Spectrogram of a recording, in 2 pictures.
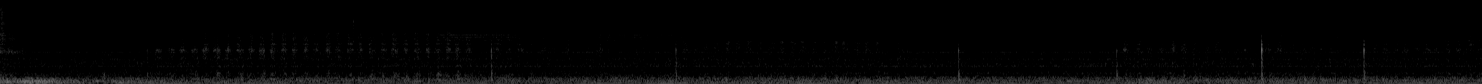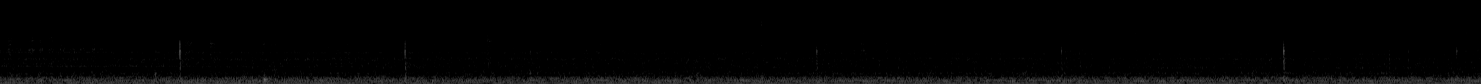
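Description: Faint scratching of a pastel crayon rubbed on drawing paper while colouring in, with a few light ticks. A brief knock comes right at the start as a crayon is taken from the tray.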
